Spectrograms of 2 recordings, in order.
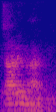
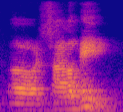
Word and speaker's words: Charlemagne: Some say Charlemagne. Actually, its pronunciation is Charlemagne, who established a kind of empire in Western Europe after the collapse of the Roman Empire.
